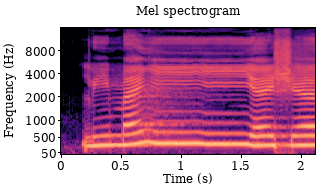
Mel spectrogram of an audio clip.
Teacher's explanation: nun sukun menghadapi huruf ya maka Nun masuk ke ya disertai dengungan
